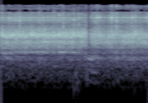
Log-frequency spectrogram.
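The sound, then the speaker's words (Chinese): An audience rises to its feet and applauds as an Asian team stands in the hall, a thick, continuous wash of clapping with a brief dip partway through. “那随着这个亚洲的团队在会场站起来，会众也有很多人一面起立一面鼓掌。”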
